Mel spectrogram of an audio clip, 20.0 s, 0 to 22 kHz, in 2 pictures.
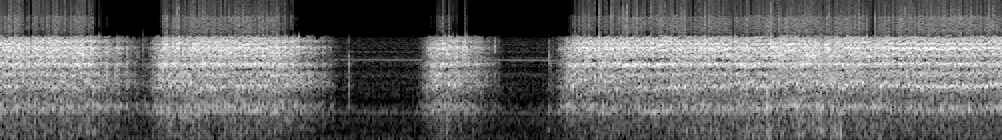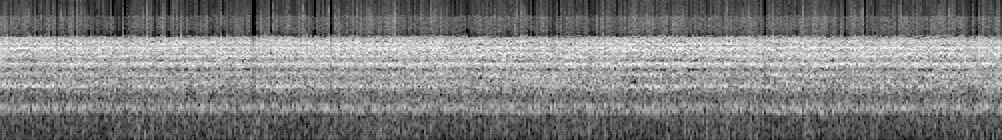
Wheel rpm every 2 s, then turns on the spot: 130, 80, 50, 210, 230, 230, 230, 220, 220, 220.
none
